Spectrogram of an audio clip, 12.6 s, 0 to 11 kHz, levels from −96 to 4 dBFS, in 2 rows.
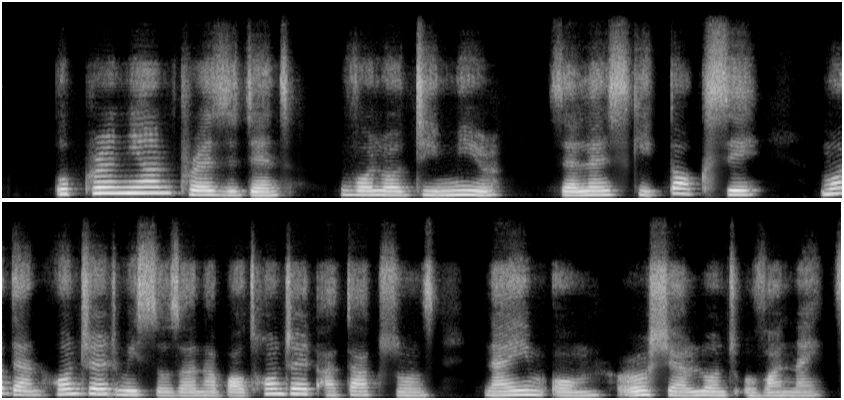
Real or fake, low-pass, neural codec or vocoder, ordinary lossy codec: fake; 9.9 kHz; codec, 24 kHz, 0.5 kbps, DualCodec; none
